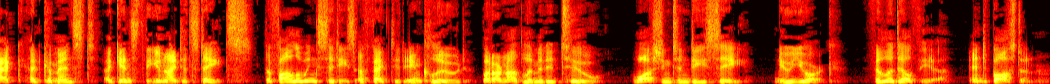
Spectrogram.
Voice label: Civil Alert System Broadcast; fallout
